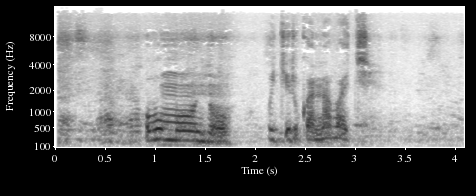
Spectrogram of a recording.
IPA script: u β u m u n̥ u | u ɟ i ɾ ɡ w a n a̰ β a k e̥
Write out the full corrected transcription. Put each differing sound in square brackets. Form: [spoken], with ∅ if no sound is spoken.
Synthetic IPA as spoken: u β u m [uː] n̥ u | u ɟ i ɾ ɡ w a n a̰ β a [c] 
